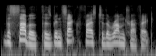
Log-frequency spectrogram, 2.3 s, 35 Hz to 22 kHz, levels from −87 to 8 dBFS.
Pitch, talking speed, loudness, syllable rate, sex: 155 Hz, 230 wpm, -21 LUFS, 6.5 syllables/s, male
